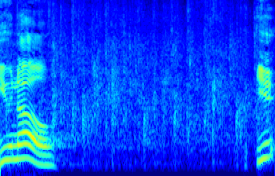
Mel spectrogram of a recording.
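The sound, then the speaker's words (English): Soft, scattered hand clapping from a church audience fills the gap between stretches of a man talking, which open and close the moment. “No, that is a hand clap moment right there”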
